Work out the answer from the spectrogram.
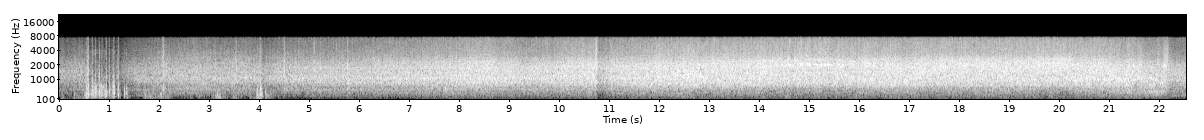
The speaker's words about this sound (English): everything seems pretty good so far. Temperature seems to be holding steady. I'm going to take a little test drive up the road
